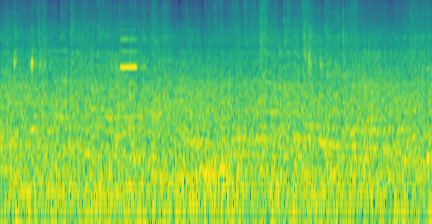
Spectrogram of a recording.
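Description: Parking ticket pay machine giving one short, high electronic beep about a second in, as its buttons are pressed, over steady background noise.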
